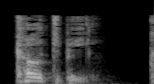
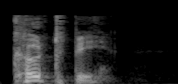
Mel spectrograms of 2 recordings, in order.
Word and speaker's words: Kotb: How do you say your last name? – It's Kobe. – Kobe? – Kotb. – Kotb.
